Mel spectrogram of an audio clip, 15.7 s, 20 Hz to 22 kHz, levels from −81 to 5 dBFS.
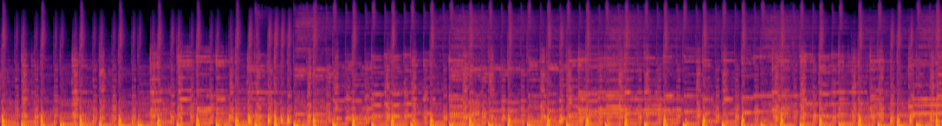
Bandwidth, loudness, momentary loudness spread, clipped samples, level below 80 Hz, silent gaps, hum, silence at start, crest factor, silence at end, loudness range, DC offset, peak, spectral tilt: over 20 kHz; -20 LUFS; 3 LU; under 0.1%; -26 dBFS; none; none; 0 s; 18 dB; 0 s; 1 LU; under 0.1%; -2 dBFS; -5.5 dB/octave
